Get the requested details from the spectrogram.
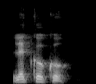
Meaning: coconut milk
- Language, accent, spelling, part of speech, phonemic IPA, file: French, France, lait de coco, noun, /lɛ d(ə) kɔ.ko/, LL-Q150 (fra)-lait de coco.wav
